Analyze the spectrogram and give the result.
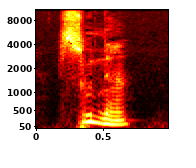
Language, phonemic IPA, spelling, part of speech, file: French, /su.dɛ̃/, soudain, adjective / adverb, Fr-soudain.ogg
- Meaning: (adjective) sudden (happening quickly and with little or no warning); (adverb) suddenly, all of a sudden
